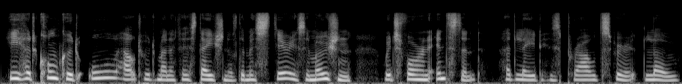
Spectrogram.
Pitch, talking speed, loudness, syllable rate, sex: 225 Hz, 175 wpm, -18 LUFS, 5.4 syllables/s, female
